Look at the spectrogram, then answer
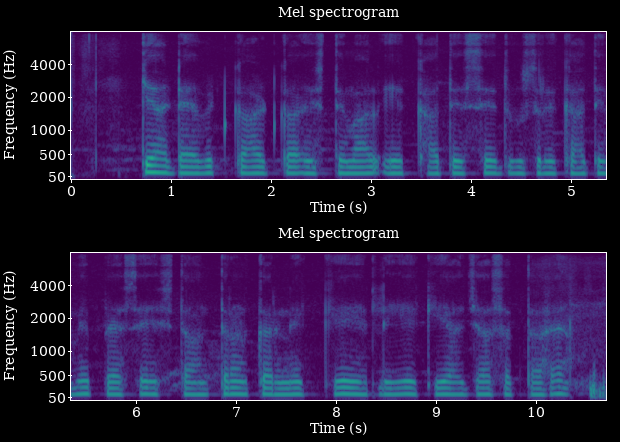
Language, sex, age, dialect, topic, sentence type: Hindi, male, 18-24, Awadhi Bundeli, banking, question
